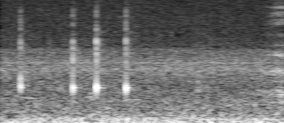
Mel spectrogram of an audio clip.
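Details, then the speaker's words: An adult with Parkinson's disease, driving, makes four sharp, irregularly spaced clicks as the twitching thumbs click together when the hands are joined. "And uh the clicking you can hear is is me. Um my Parkinsons makes me twitch my thumbs and if I put my hands together the thumbs click"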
